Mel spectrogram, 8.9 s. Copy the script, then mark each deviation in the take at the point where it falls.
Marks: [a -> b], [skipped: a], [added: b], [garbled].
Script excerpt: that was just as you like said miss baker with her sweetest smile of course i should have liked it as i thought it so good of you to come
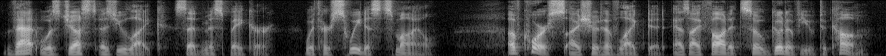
that was just as you like said miss baker with her sweetest smile of course i should have liked it as i thought it so good of you to come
